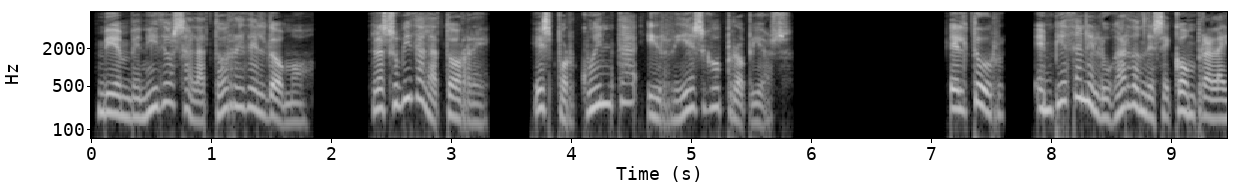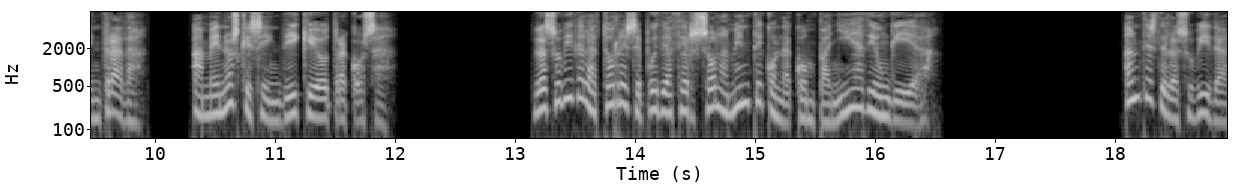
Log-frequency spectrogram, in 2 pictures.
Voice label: female Spanish audioguide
